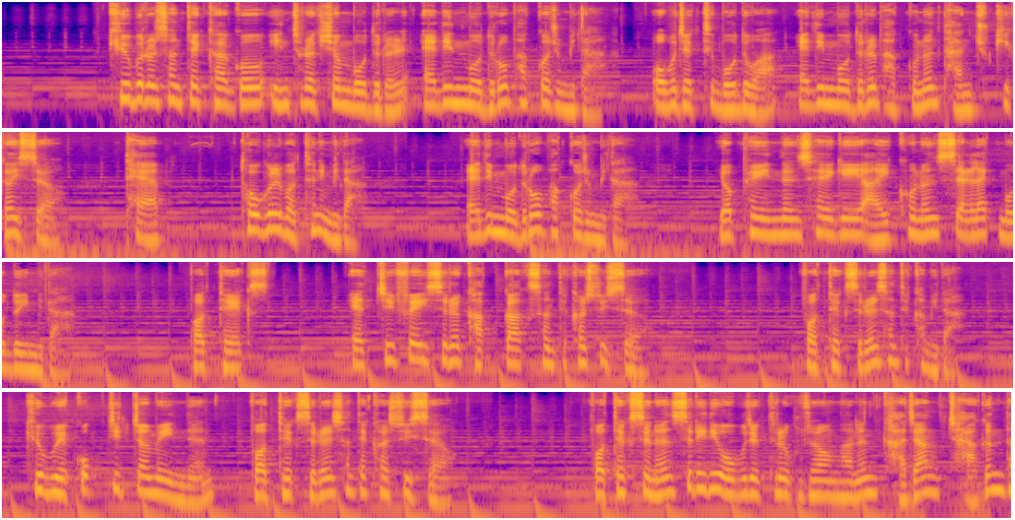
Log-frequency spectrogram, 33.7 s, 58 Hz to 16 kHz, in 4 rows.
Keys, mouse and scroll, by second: 3.2-4.8 drag, 6.0-7.3 drag, 9.1 Tab, 16.8 click, 23.7 click, 27.9 drag, 29.1 click.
